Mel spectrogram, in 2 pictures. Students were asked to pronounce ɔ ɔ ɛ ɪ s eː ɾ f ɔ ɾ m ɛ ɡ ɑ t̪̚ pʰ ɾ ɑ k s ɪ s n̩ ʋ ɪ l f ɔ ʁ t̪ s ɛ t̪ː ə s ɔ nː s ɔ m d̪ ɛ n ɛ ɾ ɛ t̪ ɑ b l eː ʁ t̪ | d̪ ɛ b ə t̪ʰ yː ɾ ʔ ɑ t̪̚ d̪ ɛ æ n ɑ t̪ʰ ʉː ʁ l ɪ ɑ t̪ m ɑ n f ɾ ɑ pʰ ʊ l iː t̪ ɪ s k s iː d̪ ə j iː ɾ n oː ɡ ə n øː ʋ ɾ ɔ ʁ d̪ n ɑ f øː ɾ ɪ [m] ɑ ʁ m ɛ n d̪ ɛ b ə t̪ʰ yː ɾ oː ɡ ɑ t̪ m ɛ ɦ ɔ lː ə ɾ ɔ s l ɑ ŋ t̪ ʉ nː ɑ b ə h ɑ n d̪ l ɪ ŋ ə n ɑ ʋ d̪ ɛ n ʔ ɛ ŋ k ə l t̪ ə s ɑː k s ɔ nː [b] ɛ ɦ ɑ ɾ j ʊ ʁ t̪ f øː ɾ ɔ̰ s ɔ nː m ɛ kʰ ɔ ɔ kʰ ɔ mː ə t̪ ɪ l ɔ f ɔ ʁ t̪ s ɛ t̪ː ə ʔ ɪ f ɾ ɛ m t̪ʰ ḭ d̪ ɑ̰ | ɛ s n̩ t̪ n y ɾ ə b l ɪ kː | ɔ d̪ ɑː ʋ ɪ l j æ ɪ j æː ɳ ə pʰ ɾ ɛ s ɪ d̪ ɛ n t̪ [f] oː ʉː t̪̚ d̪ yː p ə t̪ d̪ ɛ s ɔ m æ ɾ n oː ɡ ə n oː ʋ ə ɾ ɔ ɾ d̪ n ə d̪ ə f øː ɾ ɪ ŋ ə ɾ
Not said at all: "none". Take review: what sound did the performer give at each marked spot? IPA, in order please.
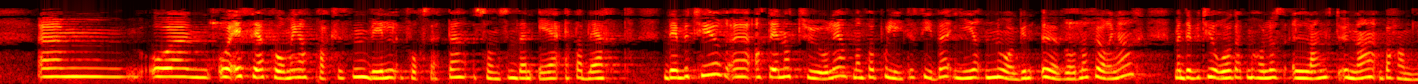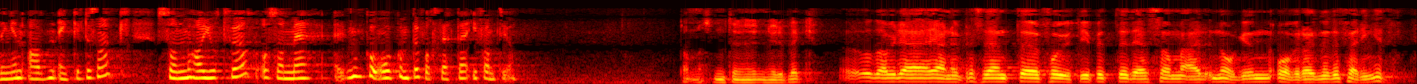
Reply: ŋ, m, f

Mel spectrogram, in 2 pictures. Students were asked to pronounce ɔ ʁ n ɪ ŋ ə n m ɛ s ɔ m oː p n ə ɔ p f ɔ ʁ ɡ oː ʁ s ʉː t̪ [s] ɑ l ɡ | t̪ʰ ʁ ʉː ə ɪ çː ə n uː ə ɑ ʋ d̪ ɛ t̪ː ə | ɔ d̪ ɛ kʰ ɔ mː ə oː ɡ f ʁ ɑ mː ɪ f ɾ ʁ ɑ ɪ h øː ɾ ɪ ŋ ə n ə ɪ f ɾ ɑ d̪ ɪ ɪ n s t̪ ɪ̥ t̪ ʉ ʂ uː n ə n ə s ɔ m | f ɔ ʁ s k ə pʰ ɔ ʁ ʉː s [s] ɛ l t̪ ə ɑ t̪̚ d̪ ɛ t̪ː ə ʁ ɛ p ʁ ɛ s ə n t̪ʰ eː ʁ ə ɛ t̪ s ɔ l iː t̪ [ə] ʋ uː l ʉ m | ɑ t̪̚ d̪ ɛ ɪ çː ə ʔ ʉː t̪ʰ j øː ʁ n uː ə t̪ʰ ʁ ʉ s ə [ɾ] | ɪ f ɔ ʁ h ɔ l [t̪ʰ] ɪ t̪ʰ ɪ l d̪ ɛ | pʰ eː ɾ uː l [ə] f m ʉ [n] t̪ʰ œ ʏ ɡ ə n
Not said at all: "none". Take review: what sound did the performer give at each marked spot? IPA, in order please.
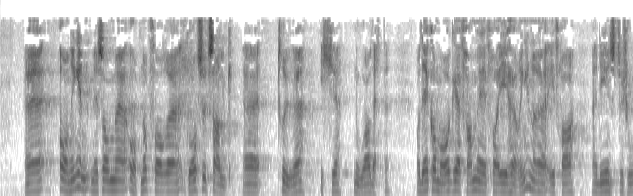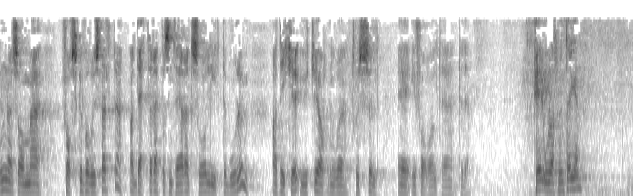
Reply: s, f, ə, l, t̪ʰ, ɑ, n

